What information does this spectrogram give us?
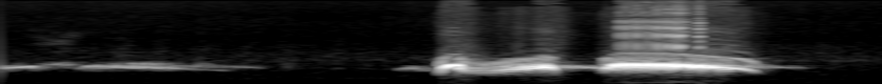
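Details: Quiet murmuring notes from a spotted dove build into one loud phrase, a wavering short coo and then a long, slightly falling coo.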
